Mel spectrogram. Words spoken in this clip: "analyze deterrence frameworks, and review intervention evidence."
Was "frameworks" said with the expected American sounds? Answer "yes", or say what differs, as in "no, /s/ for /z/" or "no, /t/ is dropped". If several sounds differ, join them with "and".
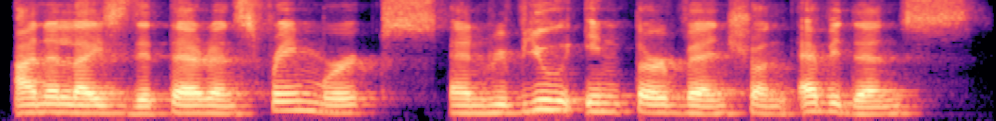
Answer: yes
